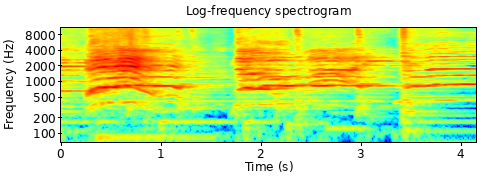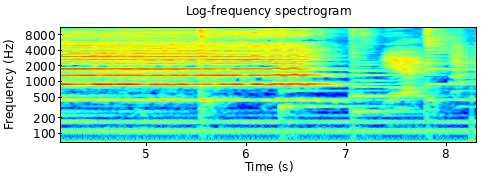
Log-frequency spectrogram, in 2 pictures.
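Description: Live acoustic band: vocals over strummed ukulele and acoustic guitar with fiddle. About three and a half seconds in, the lead singer holds one long note, which ends near seven seconds; the music then drops quieter.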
